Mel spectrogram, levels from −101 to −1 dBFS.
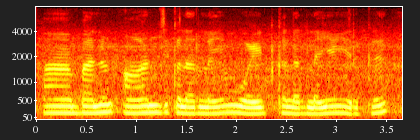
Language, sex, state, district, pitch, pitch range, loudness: Tamil, female, Tamil Nadu, Kanyakumari, 175 Hz, 165-180 Hz, -13 LUFS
